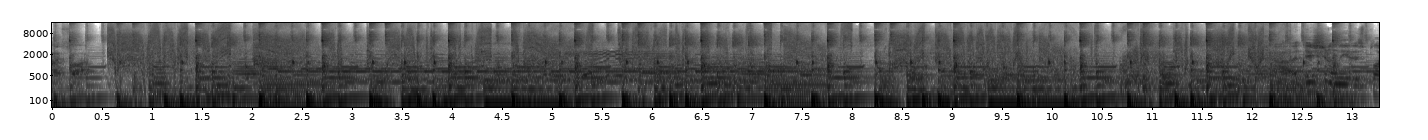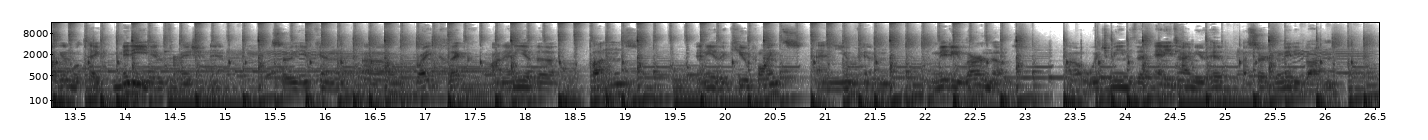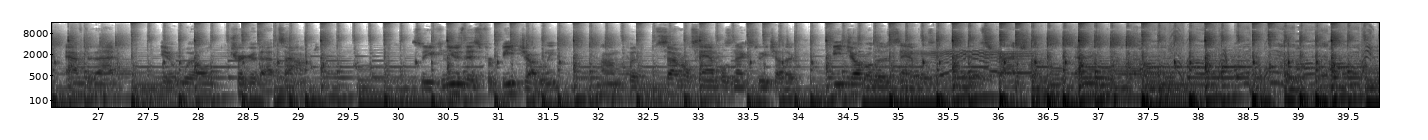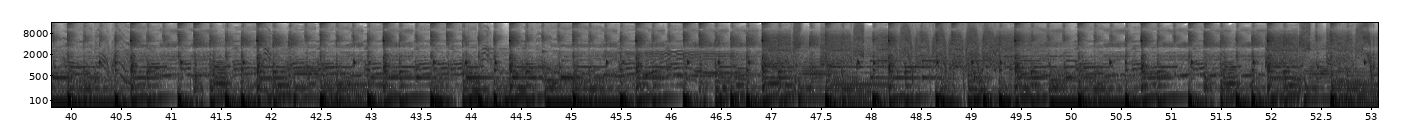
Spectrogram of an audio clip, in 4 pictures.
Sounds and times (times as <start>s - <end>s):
Scratching (performance technique): 0.2s - 17.6s, 34.8s - 53.0s.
